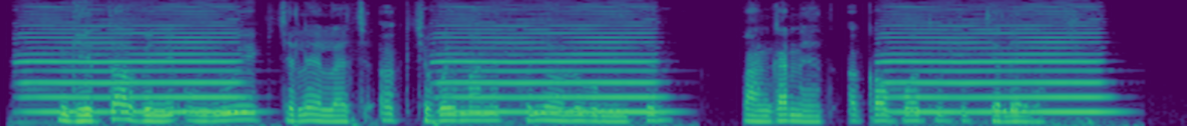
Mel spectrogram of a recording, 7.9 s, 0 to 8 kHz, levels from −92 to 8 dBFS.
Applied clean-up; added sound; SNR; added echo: none; Bowed string instrument; -1 dB; none.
